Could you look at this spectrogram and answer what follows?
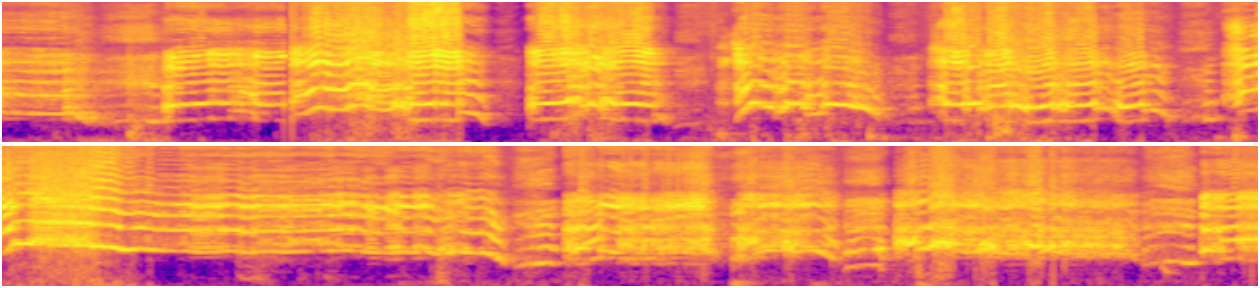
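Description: A man screaming and shrieking shrilly in repeated bursts with short breaks, as he is attacked with a hammer.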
